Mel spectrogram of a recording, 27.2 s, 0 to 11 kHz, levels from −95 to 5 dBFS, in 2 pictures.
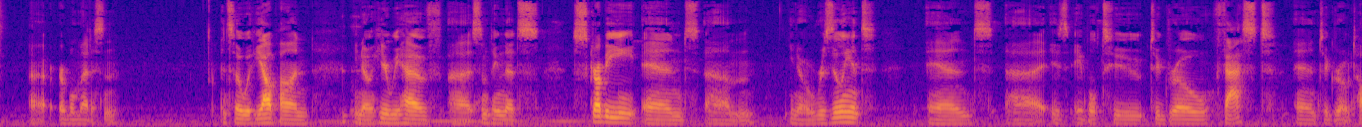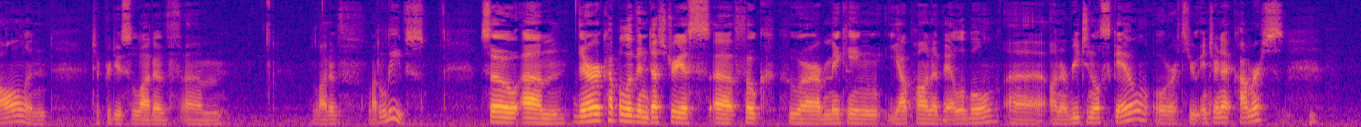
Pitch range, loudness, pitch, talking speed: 85-115 Hz, -24 LUFS, 100 Hz, 155 wpm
